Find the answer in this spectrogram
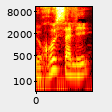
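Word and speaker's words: resaler: Il existe 3 verbes pour lesquels on ne rajoute pas de deuxième S. Mais on fait le son comme s'il était là. C'est le cas de ressaler, ressalir et resituer, qui se prononce bien comme ça, même s'il ne possède qu'un seul S.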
